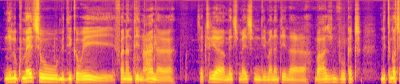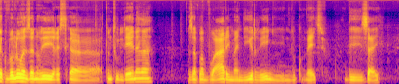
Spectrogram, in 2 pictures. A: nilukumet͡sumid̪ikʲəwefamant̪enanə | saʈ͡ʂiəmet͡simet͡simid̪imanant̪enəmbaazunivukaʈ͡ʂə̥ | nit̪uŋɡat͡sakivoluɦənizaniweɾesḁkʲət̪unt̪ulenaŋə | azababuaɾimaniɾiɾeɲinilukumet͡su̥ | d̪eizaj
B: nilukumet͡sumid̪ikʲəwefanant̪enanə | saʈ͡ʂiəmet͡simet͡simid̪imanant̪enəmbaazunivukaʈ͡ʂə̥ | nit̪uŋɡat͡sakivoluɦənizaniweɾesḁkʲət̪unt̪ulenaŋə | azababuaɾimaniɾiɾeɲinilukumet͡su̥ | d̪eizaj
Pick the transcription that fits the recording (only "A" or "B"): B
